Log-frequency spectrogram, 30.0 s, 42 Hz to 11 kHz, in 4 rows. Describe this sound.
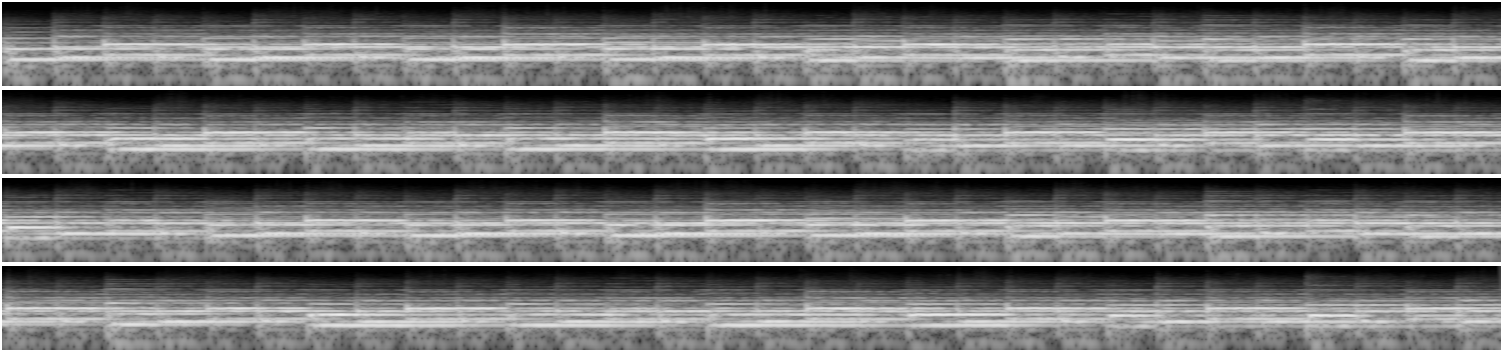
Music > Solo instrument
Piano loops 046 efect 4 octave long loop 120 bpm
120, 120bpm, free, loop, music, piano, pianomusic, reverb, samples, simple, simplesamples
